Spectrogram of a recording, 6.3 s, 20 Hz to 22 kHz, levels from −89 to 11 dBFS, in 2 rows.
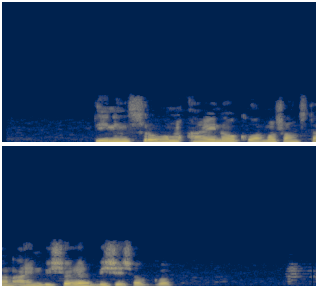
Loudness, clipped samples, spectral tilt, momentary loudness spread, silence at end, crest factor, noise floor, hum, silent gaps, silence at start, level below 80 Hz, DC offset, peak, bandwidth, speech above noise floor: -18 LUFS; under 0.1%; -7 dB/octave; 6 LU; 0.2 s; 16 dB; -74 dBFS; none; none; 0.95 s; -60 dBFS; under 0.1%; -2 dBFS; 7.2 kHz; 56 dB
